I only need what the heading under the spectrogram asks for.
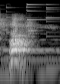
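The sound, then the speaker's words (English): A dog lets out one short, harsh bark, fairly close and loud, rising briefly out of a steady low background hum before fading away. “A nearby dog clocks you guys. And it starts growling and barking at Finn.”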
